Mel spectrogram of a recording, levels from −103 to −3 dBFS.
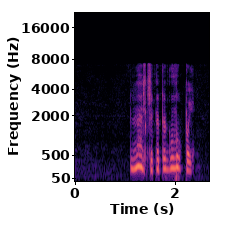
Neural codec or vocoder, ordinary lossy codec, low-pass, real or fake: codec, 44.1 kHz, 3.4 kbps, Pupu-Codec; MP3, 64 kbps; 7.2 kHz; fake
